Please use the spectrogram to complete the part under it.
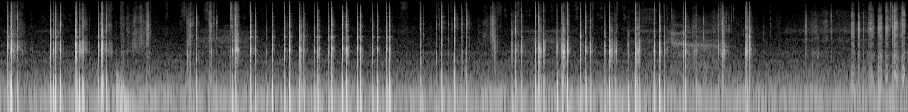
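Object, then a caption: Ridged plastic container. A plastic container with ridged parts is tapped and scratched slowly by hand, giving dozens of short, dry, sharp taps that stop instantly with no ring. Between the taps there is soft scratching over a low, steady hum. Near the end the taps thin out into quieter, faster scratching.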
